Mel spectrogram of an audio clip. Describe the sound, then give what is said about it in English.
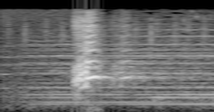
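A dog gives one short, high-pitched yelp over a steady low hum, with a faint whine trailing after it. “trots over to Victor, sits in front of him and begs. The dog's tail is wagging.”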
